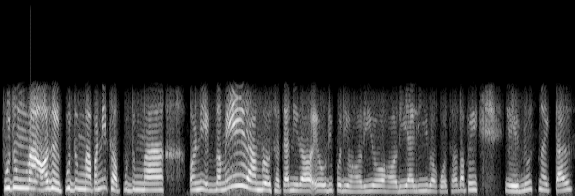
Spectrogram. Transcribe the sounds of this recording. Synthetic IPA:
pud̪uŋmaʌd͡zurpud̪uŋmapʌnit͡sʰʌpud̪uŋmapʌniek̚d̪ʌmʌjɾamrot͡sʰʌt̪janiɾʌewɽipʌɾiɦʌɾijoɦʌɾijalibʱʌkot͡sʰʌt̪ʌpaĩɦernusnʌek̚t̪al

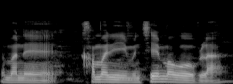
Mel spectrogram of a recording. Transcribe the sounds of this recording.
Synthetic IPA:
manekʰamanimɯnsʰemawobla

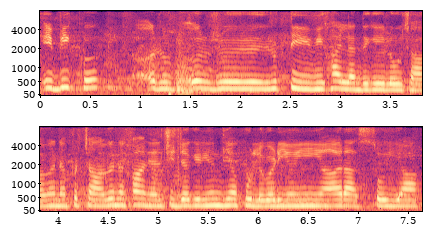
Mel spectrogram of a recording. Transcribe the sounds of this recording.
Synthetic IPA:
eːbiɪk | ɾʊʈːiːʋiːʋiːkʰaːiːlɛ̃ːnd̪eːkeloːt͡ʃaːɡənɛ̃ːpɾt͡ʃaːɡənekʰaːneːaːlt͡ʃiːd͡ʒãːkeɾĩɦʊ̃nd̪ɪjãːpʰʊlbəɽijãɦoːiãːɾəsɦoːiːjãː

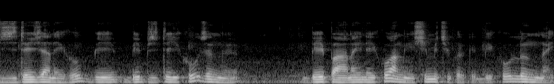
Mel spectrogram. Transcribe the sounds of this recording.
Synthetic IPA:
zidajzanajkʰobebebzidejkʰozɯŋɯ | bepanajnajkʰowaŋisimit͡ʃʰukʰɯɾkʰɯbekʰolɯŋna̰j

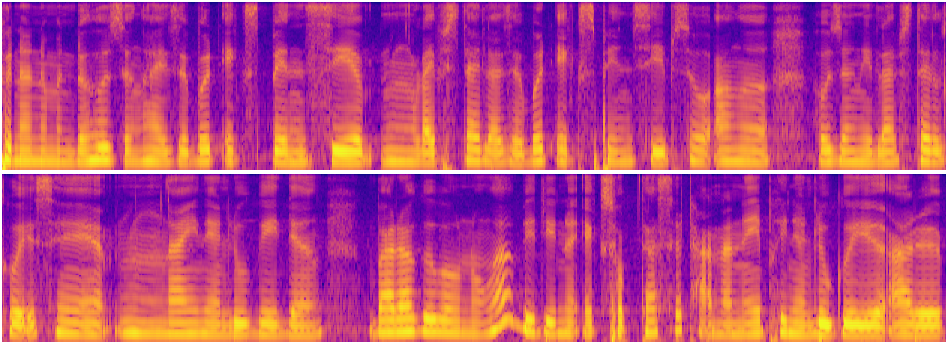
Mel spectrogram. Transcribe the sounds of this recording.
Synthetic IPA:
kʰɯnanɯmɯndɯɦɯwzɯŋɦajzɯbɯtekspensib̚lajpʰstajlajzɯbɯtekspensib̚sɔʔaŋɯhawzɯŋnilajpʰstajlkʰojesenajnɯluɡɯjdɯŋ | baɾaɡɯbawnɔŋabidinɔʔek̚sɔp̚tʰasɯtʰa̰nanɯjpʰɯjnɯluɡɯjɯʔaɾɯ

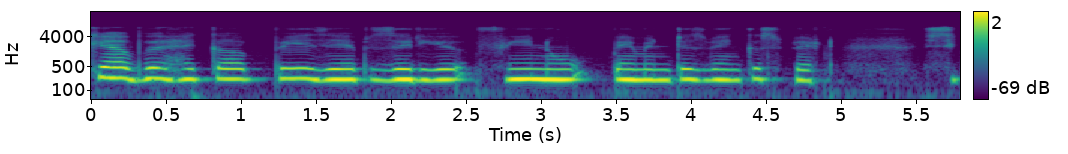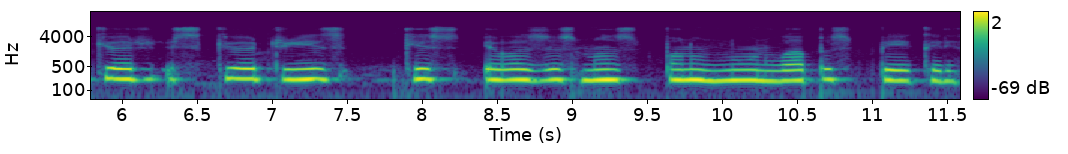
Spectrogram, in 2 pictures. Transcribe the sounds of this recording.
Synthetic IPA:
kʲjaːbɨɦekaːpeːzeːpzɐɾijɐfiːnoːpeːmeɳʈizbẽŋkɨspeʈʰ | skjuːɾʈɾiːz | kiseʋɐzɐsmɐnzpɐnuluːnʋaːpɐspeːkɐɾi

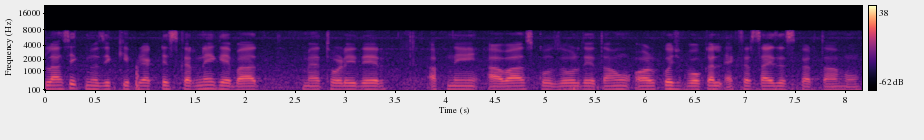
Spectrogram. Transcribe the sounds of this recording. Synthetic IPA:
klaːsɪkmjuːzɪkːipɾɛːk̚ʈɪskɐɾnekebaːd̪ | mɛ̃ːt̪ʰoːɽid̪eːɾ | ɐ̰pneaːʋaːzkozoːɾd̪eːt̪aɦũʔɔːɾkʊt͡ʃʰʋoːkəleːksəɾsaːɪzɪzkɐɾt̪aɦũː

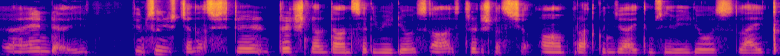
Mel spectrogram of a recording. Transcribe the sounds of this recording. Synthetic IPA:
ɛɳɖ | t̪imsuŋt͡ʃɐnɐlsʈʈɾɐɖiʃnɐlɖãːnsɐɾiʋiːɖijoːsʈɾɐɖiʃɐnɐlst͡ʃʰːpɾʔaːt̪kuɲd͡ʒɐa̰jt̪imsuŋʋiːɖijoːzlajk

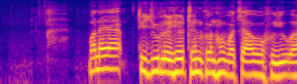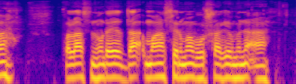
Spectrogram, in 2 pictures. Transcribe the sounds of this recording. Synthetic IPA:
manajaʔt̪id͡ʒuləjɦəʈʰɛnkʰɔnɦɔ̃bat͡ʃawɔhujuʔa | palasnɔ̃ɖɛd̪aʔmasɛɾmabʱɔɾsaɡɛmɛnaʔa

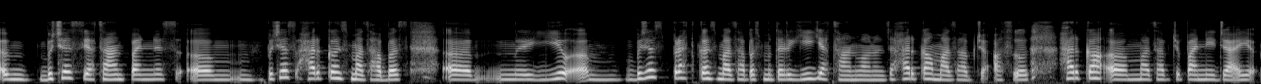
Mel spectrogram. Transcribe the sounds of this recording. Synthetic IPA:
bɨt͡ʃʰɐsjɐt͡s̪ʰaːnpɐnis | bɨt͡ʃʰɐshɐɾkɐ̃nsmɐzɦɐbɐs | jibɨt͡ʃʰɐspɾɐt̪kɐ̃nsmɐzɦɐbɐsmut̪ɐlikjijɐht͡s̪ʰaːnʋaːnunzihɐɾkãːmɐzɦɐbt͡ʃḭʔɐsɨlhɐɾkãmɐzɦɐb̚t͡ʃipɐnːid͡ʒa̰ːji

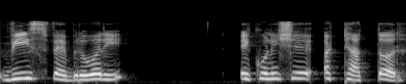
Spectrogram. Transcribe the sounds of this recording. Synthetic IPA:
ʋiːsfebɾuʋəɾi | ekoɽ̃isɕeəʈʰːjat̪ːəɾ

